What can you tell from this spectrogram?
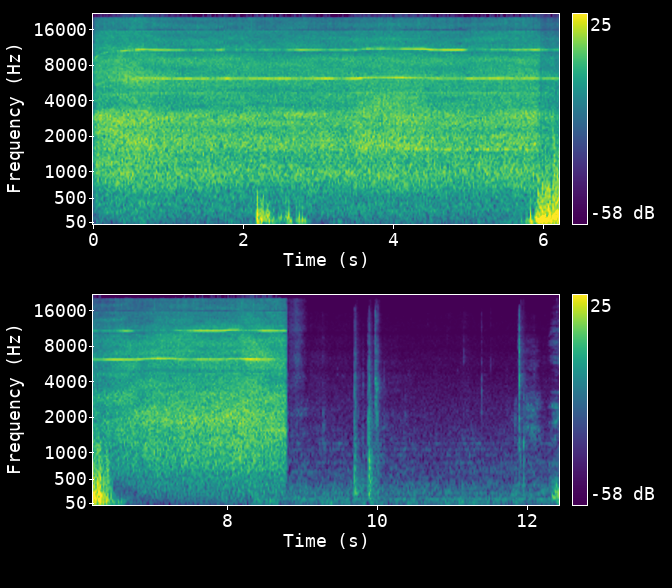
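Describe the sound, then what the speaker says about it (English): A vacuum cleaner sucks loose debris out of a guitar body with a floating bridge. Its loud, steady roar runs close for about nine seconds, with a few bumps along the way, and then cuts off, leaving faint handling noises. "let's take a vacuum cleaner and we'll suck out all that junk that's in there"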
